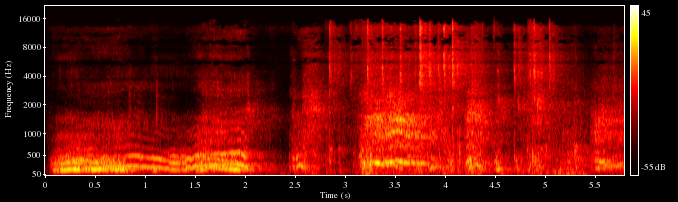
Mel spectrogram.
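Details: Two white Miniature Schnauzer brothers burning off energy in play, Aroostook County, Maine, October 2021: a long wavering growl for two seconds, then noisier scuffling with rougher grumbling growls.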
